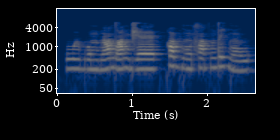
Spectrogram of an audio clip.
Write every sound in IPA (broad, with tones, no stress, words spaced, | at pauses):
wɯ˩bo˩mbɛ̃˩˥ dˤʌ˩˥nd͡ʒɛ˧ | qʷi˥b ɡũ˩sʷẽ˧tˤndi˥ɡõ˩w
